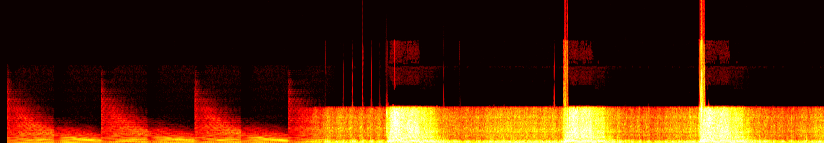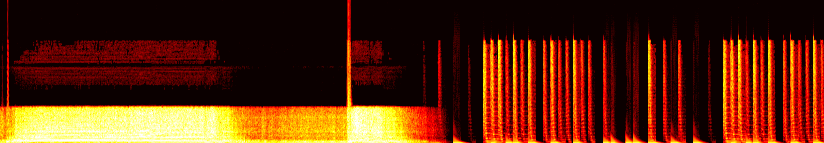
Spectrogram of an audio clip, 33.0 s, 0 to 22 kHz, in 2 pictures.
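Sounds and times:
motorcycle engine idling and revving: 0:06.1 - 0:25.7.

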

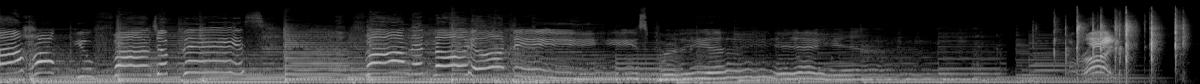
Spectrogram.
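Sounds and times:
sharp claps: 0:10.3 - 0:12.0.

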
